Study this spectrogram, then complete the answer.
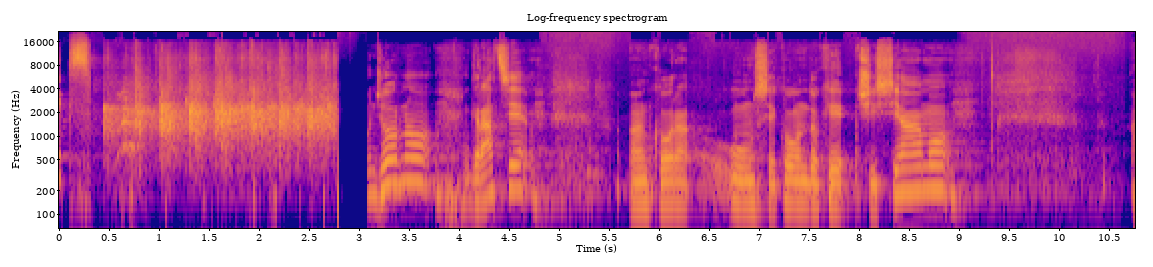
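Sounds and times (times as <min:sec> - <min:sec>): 
audience applause: 0:00.3 - 0:02.8
speech: 0:03.1 - 0:09.2.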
